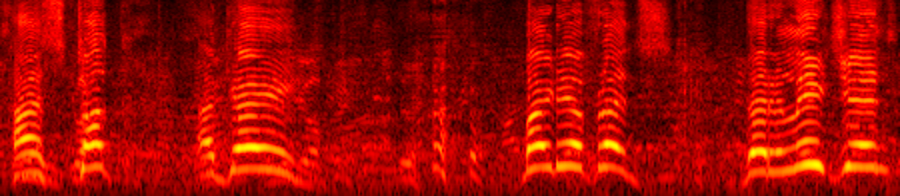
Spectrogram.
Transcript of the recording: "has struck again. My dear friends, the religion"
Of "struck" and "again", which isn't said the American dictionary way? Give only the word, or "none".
struck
